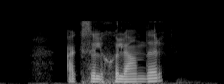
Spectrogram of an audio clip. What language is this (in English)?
Swedish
